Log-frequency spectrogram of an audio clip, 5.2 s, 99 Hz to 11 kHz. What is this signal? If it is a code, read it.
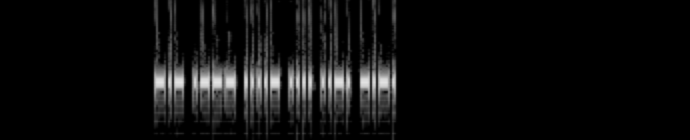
Morse code, heard as a keyed tone, about 52 wpm, 700 Hz. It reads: KJ4HFC
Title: USA Call Signs - 6 Characters - Repeated 3x - 50wpm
